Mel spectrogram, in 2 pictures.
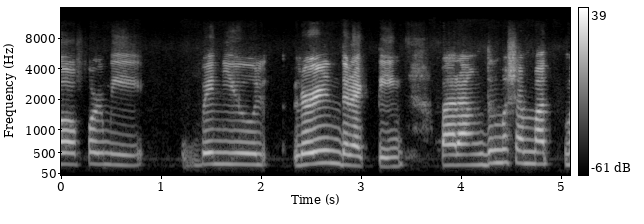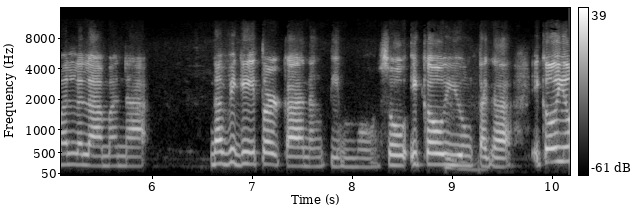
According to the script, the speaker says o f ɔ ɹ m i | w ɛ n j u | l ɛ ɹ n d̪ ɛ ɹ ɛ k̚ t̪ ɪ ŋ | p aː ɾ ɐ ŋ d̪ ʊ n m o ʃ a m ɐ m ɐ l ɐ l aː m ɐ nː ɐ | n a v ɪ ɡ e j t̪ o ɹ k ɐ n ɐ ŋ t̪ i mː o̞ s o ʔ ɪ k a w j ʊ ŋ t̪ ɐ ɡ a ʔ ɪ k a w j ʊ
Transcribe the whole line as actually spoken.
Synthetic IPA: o f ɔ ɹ m i | w ɛ n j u | l ɛ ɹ n d̪ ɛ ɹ ɛ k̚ t̪ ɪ ŋ | p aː ɾ ɐ ŋ d̪ ʊ n m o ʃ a m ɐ m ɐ l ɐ l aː m ɐ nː ɐ | n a v ɪ ɡ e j t̪ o ɹ k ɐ n ɐ ŋ t̪ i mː o̞ s o ʔ ɪ k a w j ʊ ŋ t̪ ɐ ɡ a ʔ ɪ k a w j ʊ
